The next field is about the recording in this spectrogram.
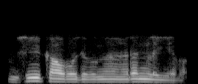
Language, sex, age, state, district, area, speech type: Manipuri, male, 60+, Manipur, Kakching, rural, conversation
